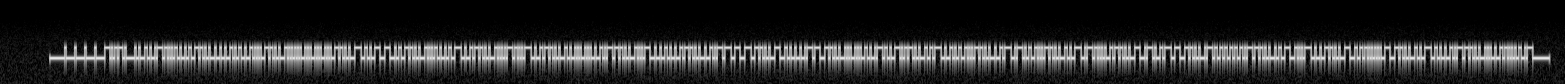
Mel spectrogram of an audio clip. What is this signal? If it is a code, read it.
RTTY (75 baud, 850 Hz shift), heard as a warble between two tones, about 1700 Hz centre. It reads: 03402 17276 46666 50992 40257 43457 06673 49107 73595 90139 66030 85724 75324 05347 93759 38883 29451 98469 05073 67423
